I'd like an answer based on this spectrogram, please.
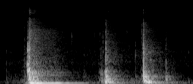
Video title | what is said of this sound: Car Sound Proofing/Treatment on CR-V and Civic | even when I close it really hard there's no uh Hollow sound to it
